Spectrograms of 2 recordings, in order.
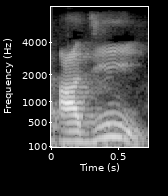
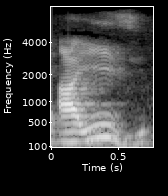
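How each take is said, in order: First: "আজি" with a long I at the end; final I pronounced. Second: "আইজ" slowly, with I sounded before the J; I moved forward. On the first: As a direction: hold the last vowel of "আজি". ("আজি"-র শেষে ই টেনে) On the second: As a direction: stretch "আইজ" as aa-iij. ("আইজ" টেনে, জ-এর আগে ই উচ্চারণ করে) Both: Shown as a demonstration. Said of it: "ইটা কোথায় উচ্চারণ করছি".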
